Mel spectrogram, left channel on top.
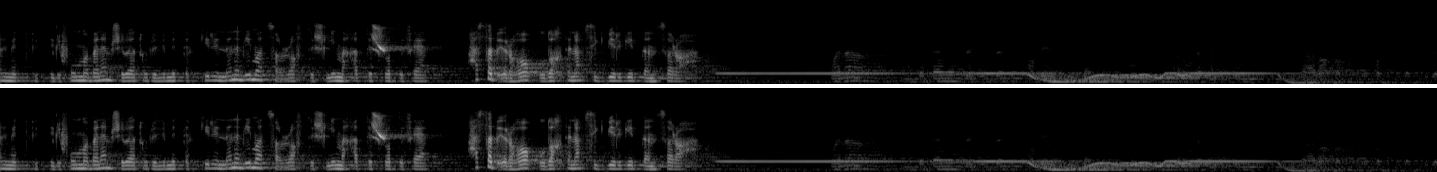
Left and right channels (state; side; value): normal; both; correlation 0.93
